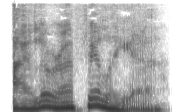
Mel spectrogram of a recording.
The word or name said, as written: ailurophilia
